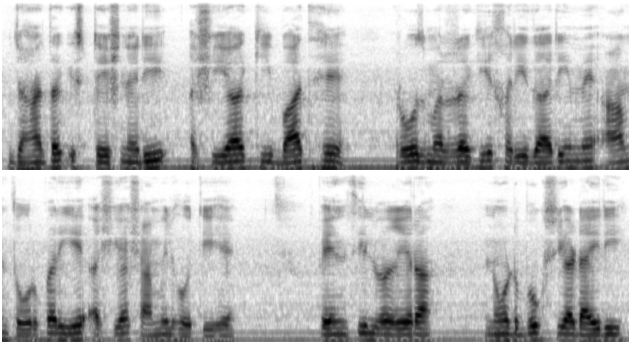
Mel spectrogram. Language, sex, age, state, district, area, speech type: Urdu, male, 18-30, Delhi, North East Delhi, urban, spontaneous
